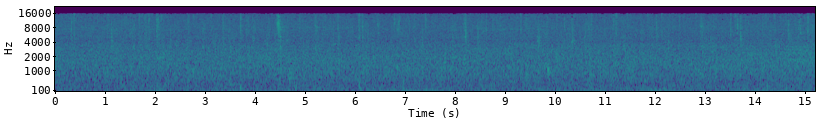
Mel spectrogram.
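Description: Mountain streams rush and splash.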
